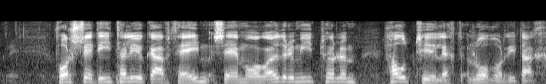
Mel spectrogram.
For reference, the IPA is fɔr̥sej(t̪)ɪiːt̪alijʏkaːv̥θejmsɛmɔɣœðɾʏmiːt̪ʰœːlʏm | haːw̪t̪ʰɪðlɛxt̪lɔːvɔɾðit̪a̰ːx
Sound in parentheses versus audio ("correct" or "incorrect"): correct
